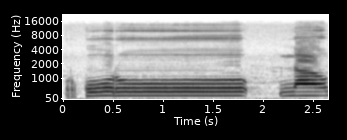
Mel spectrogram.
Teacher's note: Kuru nallah masuk ke dalam hukum tafkim, yaitu lafaz Allah berada setelah huruf hijaiyah yang berharokat fathah. Jadi cara bacanya tebal.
